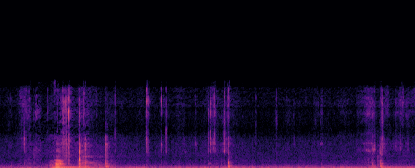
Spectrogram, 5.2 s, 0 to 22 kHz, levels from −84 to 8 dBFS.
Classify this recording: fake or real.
real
